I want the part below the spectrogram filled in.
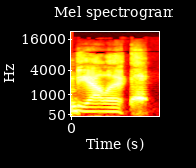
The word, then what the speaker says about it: Mayim Bialik: And then Call Me Cat on Fox with Mayim Bialik. I can never say her name. – Mayim Bialik.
